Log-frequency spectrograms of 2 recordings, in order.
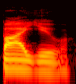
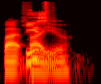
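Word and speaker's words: Biliew: And then their recruiting class, like Omaha Bellehue or whatever. I don't know how to say his name, but like, it's Bayou. Like in Louisiana. – LSU. Okay. – Yeah. Bayou.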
